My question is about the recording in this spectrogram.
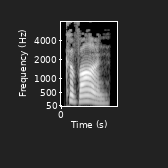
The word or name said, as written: kevon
